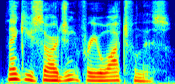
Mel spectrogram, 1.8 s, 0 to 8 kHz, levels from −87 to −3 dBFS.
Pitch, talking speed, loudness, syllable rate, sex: 140 Hz, 205 wpm, -16 LUFS, 5.6 syllables/s, male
